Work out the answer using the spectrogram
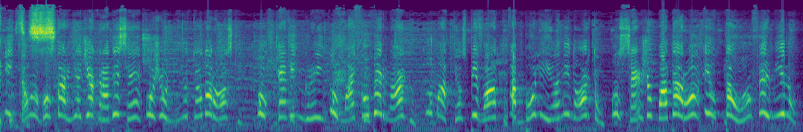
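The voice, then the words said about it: Mickey Mouse cartoon voice. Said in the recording (Portuguese): “Hoje quem vai homenagear as pessoas é o Mickey Mouse ... foi ótima a imitação”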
